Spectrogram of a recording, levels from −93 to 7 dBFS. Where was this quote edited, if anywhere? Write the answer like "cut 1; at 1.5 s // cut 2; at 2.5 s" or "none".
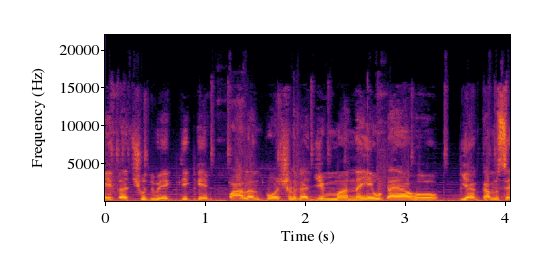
cut 1; at 2.6 s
